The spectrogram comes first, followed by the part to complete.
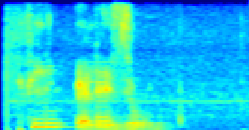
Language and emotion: Russian, neutral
